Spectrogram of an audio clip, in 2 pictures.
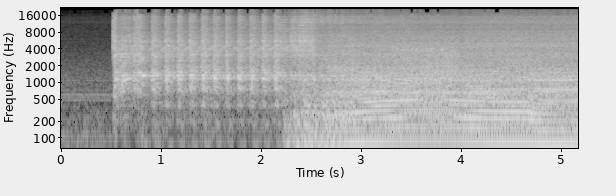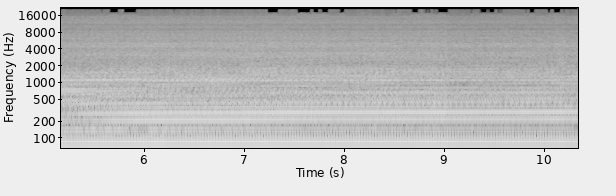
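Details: Toyota AE86 Corolla GT-S with a dead battery, started using a Moto Master charger's engine-start mode: about a dozen quick, even cranking beats for two seconds, then it fires and holds a steady, smooth idle.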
